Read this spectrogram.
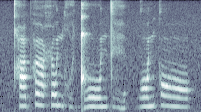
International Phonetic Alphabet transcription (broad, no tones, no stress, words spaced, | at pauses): qʰɪpʰœ ħonʲχʷe̤ ɡ͡ǃoːnʲte̤ | ɡɔnʲkɔː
